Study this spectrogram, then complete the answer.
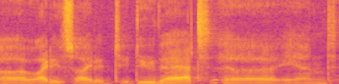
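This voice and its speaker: There is noticeable background noise. A man talks at a fairly low pitch. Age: 70s. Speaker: chief justice of a state supreme court. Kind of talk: interview. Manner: halting, many fillers.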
